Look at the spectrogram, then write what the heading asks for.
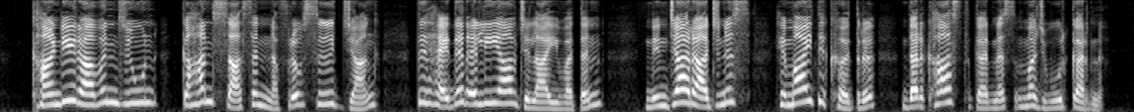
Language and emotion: Kashmiri, neutral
